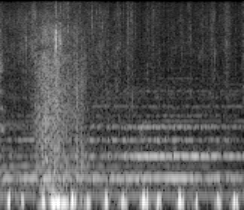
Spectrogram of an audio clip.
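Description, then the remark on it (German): A fast heartbeat thumps in low, steady double pulses, about seven beats in a couple of seconds, over a sustained tonal hum with a brief hiss near the start. “Sein Herz rast.”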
